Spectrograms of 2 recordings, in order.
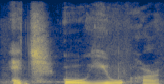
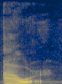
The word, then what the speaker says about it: hour: Rather, we pronounce this word with a vowel sound hour.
